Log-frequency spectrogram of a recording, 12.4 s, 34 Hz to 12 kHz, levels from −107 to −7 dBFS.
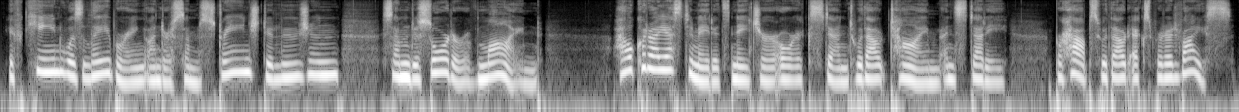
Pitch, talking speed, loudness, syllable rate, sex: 210 Hz, 135 wpm, -17 LUFS, 4.7 syllables/s, female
